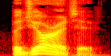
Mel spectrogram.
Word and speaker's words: pejorative: I swear people pronounce it as if they have an R, it has an R in it. Pejorative. I'm just gonna pronounce it this way because it doesn't have an R in it, and it's proper, and it probably was always this way.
